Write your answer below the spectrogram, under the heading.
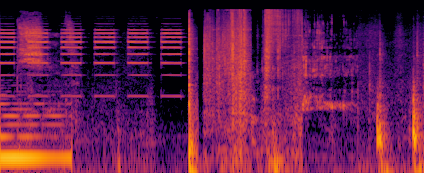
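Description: Timex digital alarm clock beeping about two and a half times a second, cut off with a click about three seconds in. A shower then runs, with a couple of thuds near the end.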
